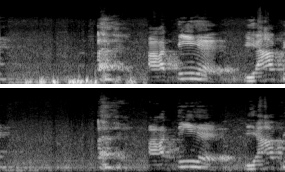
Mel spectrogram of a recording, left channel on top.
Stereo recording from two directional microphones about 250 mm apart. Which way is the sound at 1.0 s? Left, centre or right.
Left.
